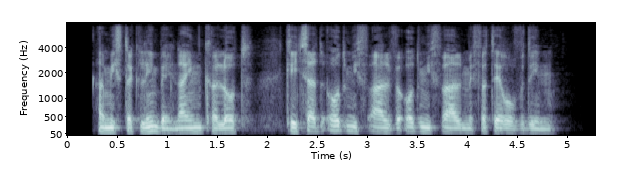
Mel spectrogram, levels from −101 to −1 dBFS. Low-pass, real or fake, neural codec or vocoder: 7.2 kHz; real; none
